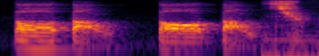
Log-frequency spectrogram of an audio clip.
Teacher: you need to take your tongue and put it under your top teeth and make a D sound from there.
